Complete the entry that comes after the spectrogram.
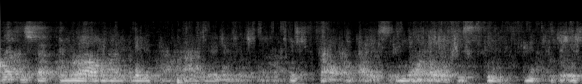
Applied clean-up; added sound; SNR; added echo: neural separator model SepFormer DNS4.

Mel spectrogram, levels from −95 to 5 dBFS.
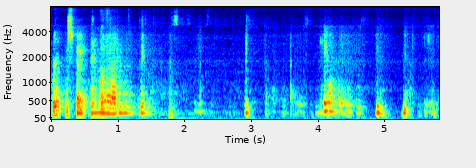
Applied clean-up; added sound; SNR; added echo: neural mask model DeepFilterNet 3.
